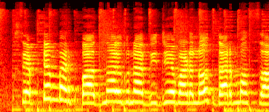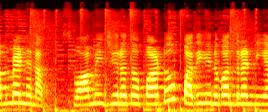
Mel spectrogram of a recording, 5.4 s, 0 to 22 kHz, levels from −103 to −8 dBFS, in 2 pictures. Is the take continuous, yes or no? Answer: yes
